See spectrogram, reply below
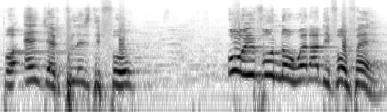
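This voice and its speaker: A man preaching as a pastor, questioning a witness and calling out to the congregation with emphatic, shouted lines. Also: extremely high pitch, expressive, moderate pace. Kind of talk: preaching with call-and-response. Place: church hall with congregation. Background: music and loud congregation.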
